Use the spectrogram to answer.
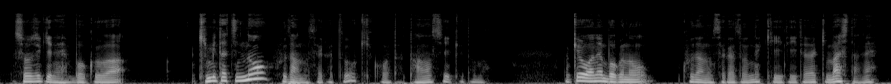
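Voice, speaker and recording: This man has a dark, mellow tone at a fairly low pitch, somewhat breathy and relaxed, with lively intonation at a moderate pace. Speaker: podcast host reading listener comments. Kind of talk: casual solo talk. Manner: frequent laughter, relaxed.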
